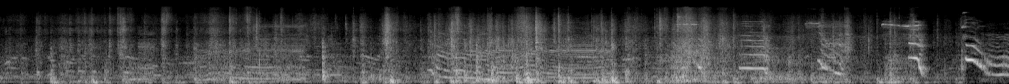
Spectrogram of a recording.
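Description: Nine-week-old puppies yelping and whining as they play-fight, many short cries that rise and fall, with one long falling cry near the end.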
